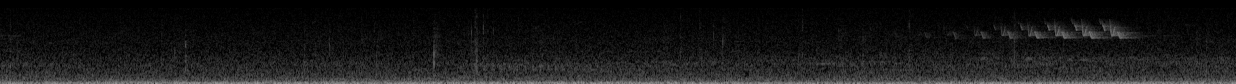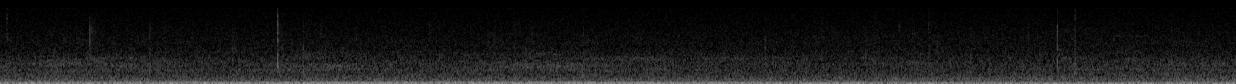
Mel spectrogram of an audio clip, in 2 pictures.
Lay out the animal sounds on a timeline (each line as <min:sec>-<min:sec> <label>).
0:09.3-0:11.5 Ovenbird (Seiurus aurocapilla)
0:09.7-0:11.1 American Crow (Corvus brachyrhynchos)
